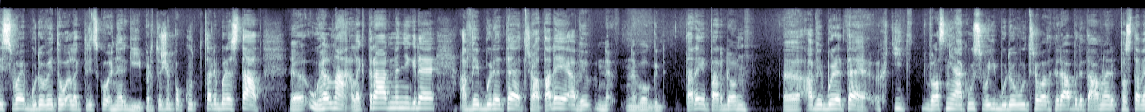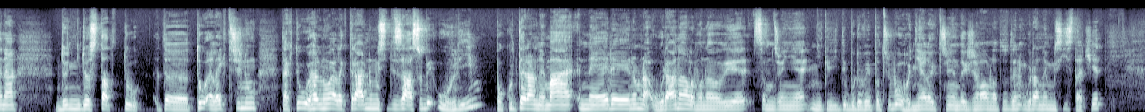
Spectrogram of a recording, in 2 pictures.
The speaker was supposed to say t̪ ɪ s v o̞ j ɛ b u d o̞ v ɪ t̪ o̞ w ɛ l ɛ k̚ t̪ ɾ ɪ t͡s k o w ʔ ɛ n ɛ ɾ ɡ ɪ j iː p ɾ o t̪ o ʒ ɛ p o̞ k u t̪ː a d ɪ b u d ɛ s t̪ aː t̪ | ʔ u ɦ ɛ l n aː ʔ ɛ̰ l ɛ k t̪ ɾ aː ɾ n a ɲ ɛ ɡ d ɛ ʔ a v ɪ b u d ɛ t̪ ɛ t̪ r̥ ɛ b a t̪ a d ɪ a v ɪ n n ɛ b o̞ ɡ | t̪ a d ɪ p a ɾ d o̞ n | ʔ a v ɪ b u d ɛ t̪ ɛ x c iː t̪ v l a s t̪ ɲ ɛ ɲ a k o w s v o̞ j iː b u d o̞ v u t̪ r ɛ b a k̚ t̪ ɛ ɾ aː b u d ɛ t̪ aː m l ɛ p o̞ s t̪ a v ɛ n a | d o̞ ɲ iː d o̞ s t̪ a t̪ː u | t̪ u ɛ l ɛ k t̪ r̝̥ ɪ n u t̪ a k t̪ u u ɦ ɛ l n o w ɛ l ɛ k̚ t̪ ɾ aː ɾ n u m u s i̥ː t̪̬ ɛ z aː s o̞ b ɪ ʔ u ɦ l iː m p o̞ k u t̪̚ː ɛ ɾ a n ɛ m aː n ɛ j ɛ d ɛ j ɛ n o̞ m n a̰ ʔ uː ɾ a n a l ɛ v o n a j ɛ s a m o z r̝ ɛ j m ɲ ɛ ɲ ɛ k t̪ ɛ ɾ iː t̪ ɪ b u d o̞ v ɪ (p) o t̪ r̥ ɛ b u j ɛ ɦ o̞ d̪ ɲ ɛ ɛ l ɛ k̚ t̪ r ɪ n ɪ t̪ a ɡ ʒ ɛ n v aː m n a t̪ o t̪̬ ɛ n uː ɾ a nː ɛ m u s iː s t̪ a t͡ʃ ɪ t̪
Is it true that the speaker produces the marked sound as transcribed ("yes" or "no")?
yes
